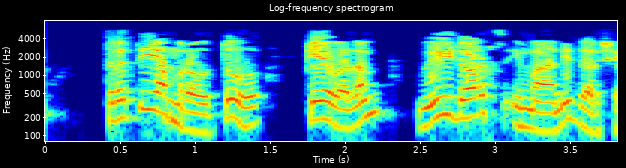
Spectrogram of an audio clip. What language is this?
Sanskrit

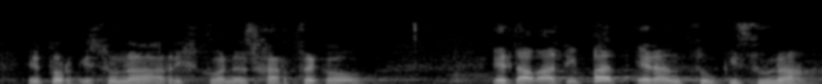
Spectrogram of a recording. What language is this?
Basque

